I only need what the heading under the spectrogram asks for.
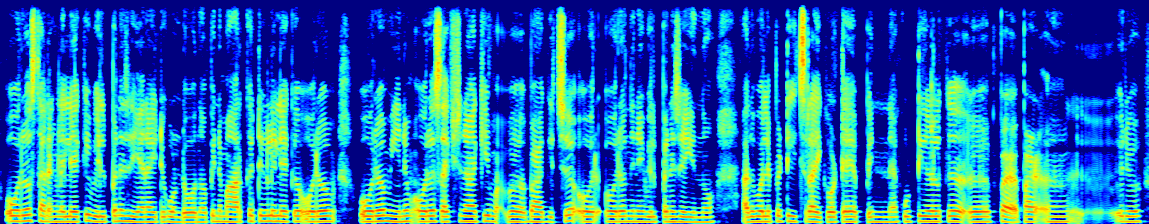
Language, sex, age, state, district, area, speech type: Malayalam, female, 18-30, Kerala, Kozhikode, rural, spontaneous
